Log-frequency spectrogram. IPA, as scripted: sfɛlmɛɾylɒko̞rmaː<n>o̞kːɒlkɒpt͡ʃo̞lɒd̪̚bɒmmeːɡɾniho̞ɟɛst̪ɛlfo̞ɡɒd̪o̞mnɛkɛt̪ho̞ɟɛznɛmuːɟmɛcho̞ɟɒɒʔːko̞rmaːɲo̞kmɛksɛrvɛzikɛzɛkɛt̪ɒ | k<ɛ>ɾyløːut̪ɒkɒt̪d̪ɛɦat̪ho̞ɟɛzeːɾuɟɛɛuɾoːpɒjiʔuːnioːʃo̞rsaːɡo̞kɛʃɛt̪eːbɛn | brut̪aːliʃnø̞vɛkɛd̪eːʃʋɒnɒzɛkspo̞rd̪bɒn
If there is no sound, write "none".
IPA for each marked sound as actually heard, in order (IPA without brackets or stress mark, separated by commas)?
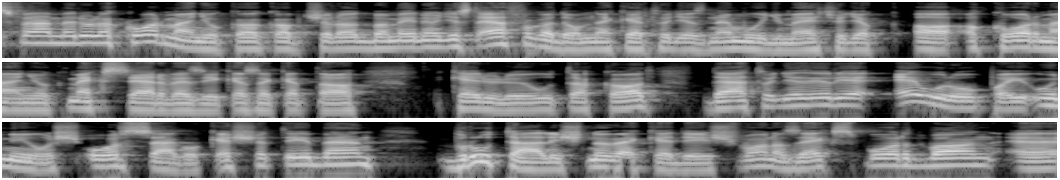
ɲ, ɛ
